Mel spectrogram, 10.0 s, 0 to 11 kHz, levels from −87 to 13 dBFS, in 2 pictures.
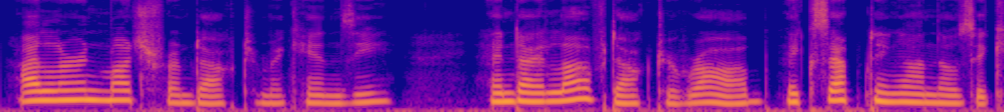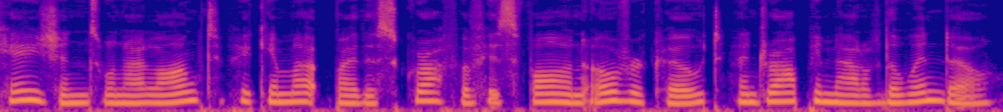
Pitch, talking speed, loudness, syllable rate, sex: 210 Hz, 215 wpm, -20 LUFS, 5.0 syllables/s, female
